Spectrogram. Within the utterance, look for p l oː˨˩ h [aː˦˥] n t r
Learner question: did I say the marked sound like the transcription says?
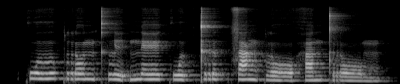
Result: no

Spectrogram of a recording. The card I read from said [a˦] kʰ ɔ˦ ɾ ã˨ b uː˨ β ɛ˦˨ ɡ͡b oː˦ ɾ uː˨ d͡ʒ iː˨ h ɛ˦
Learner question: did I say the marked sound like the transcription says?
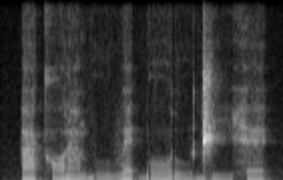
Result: yes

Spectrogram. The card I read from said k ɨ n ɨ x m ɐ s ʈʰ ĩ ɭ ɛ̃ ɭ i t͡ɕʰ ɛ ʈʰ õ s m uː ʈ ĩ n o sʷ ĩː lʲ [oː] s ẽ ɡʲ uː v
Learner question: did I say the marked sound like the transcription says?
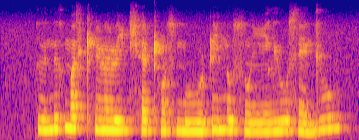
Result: no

